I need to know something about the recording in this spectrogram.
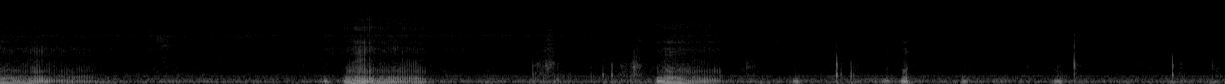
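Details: Vito, a dog, snoring: deep, low rumbling snores a few seconds apart with faint clicks over quiet background.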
